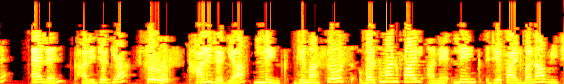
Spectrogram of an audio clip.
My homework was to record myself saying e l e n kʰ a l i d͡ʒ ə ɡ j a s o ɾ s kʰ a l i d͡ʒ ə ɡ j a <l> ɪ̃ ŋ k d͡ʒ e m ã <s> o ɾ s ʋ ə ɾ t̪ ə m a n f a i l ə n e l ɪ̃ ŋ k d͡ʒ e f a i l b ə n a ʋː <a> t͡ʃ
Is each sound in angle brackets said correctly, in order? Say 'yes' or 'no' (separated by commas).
yes, yes, no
